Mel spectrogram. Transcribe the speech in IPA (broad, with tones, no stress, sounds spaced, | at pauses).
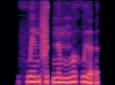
h w e˧ m f ə˨˩ t̚ n ə˨˩ m ŋ o˧ h w ɨ̰˧˨ ə̯ ʔ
